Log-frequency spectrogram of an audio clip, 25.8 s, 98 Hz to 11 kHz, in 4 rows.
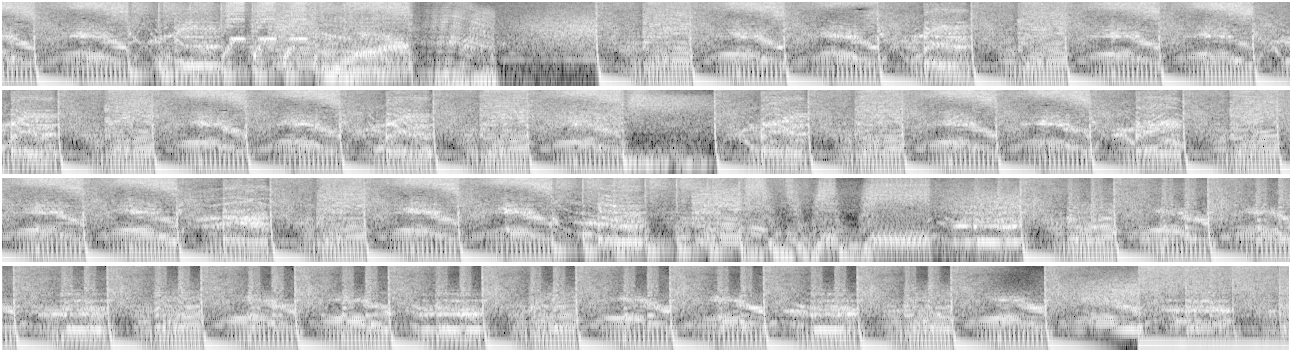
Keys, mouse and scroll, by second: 0.0-2.6 drag, 5.0-10.7 drag, 12.3-14.0 drag, 14.0 KP_7, 14.5-15.1 scroll up 4, 15.1-15.8 shift+middle drag, 15.8 shift+d, 17.9 click, 19.1 KP_0, 19.9 click, 20.3 scroll up 3, 22.3 scroll down 3, 23.3 click, 24.0-24.6 scroll up 4, 24.6-25.7 middle drag.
